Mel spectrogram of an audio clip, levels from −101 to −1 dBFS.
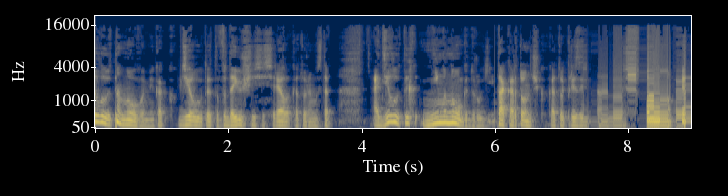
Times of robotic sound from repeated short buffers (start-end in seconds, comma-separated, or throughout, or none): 7.29-8.94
